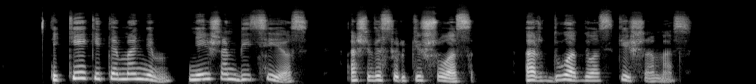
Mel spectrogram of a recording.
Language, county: Lithuanian, Alytus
